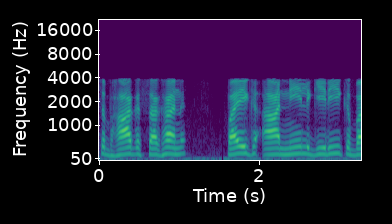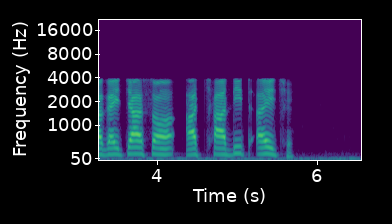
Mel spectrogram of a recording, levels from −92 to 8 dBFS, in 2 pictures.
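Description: From 0.76 to 3.21 s the speech takes on a grainy, signal-following distortion, with quiet passages turning gritty and decaying tails breaking up into steps. The likely cause is low bit depth without dither, roughly 10-bit truncation, leaving error around 50 dB below the signal.

At 1.87 s there are bit errors on a digital phone line. A low error rate has flipped bits in a few G.711 mu-law samples, and high-order flips jump the waveform abruptly while the surrounding telephone-band audio carries on unchanged.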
